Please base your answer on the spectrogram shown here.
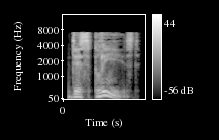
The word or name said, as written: displeased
